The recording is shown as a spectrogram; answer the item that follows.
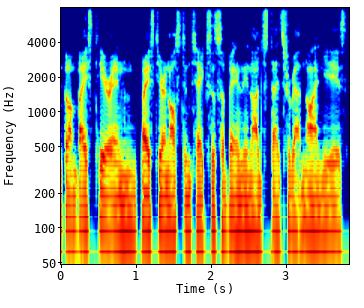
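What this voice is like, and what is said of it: Australian accent. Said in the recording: “I'm Australian, as you can probably tell by my accent”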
